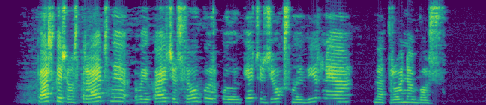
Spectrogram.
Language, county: Lithuanian, Vilnius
